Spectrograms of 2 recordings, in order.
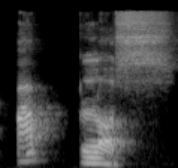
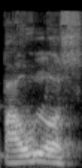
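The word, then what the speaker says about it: Παῦλος: Jadi bacanya dia Paplos bukan Paulos gitu ya, Paplos gitu ya.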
